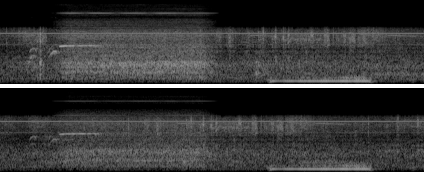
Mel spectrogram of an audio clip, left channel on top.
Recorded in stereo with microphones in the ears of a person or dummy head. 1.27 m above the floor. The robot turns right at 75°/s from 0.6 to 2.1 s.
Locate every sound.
0.3 s a bird: 135° left, 2.5 m; by 1.1 s 170° left, 2.5 m
2.7 s a phone buzzing: 5° right (ahead or behind), 0.6 m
